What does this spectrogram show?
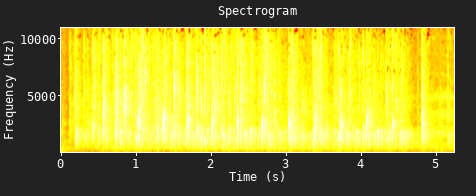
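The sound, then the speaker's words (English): Steady applause from an audience, many hands clapping densely and continuously for several seconds without a break. “Let's give him an applause, please.”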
